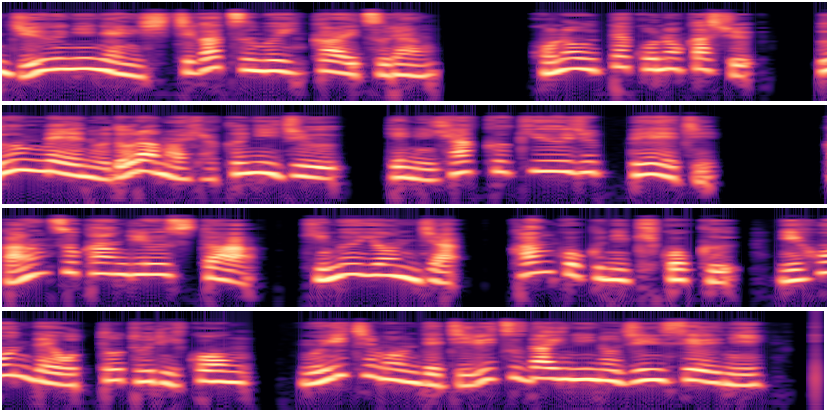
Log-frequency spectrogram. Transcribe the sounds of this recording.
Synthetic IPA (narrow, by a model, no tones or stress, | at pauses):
d͡ʑɨːɲ̟inẽ̞ɰ̃ɕi̥t͡ɕiɡat͡sɨmɯ̟ikait͡sɨɾãŋ | ko̞no̞ɯ̟t̪ako̞no̞kaɕɨ | ɯ̟̃mːe̞ːno̞d̪o̞ɾamaçakɯ̟ɲ̟iʑɨː | d̪̥e̞ɲ̟içakɯ̟kʲɨːʑɨpːe̞ːd͡ʑḭ | ɡ̥ãɰ̃sokãnɾʲɨːsɨ̥t̪aː | kʲimɯ̟jõ̞ɲd͡ʑa | kãŋko̞kɯ̟ɲ̟ikʲi̥ko̞kɯ̟ | ɲ̟ihõ̞nd̪e̞o̞t̪ːo̞t̪o̞ɾʲikõ̞ŋ | mɯ̟it͡ɕimõ̞nd̪e̞d͡ʑiɾʲit͡sɨd̪aiɲ̟ino̞ʑĩɰ̃se̞ːɲ̟i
